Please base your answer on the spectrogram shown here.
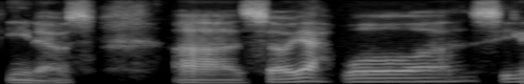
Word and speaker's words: Inos: And next week we talk to Mercedes about Easter Jeep Safari and Inos. Actually, it's pronounced Enos.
